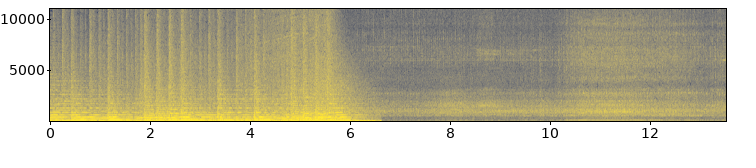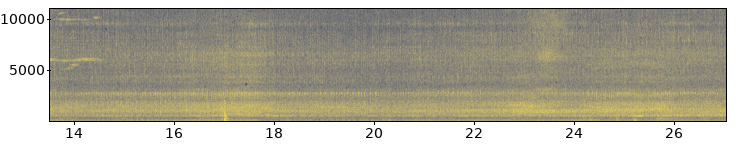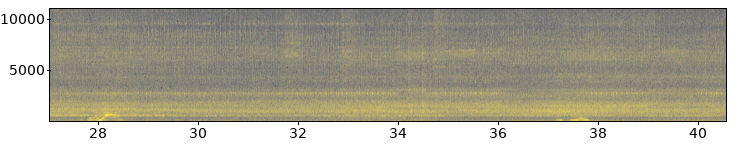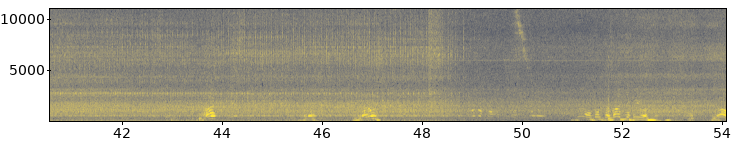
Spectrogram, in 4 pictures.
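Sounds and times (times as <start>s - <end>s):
motorcycle engine idling: 0.0s - 10.7s, 11.3s - 54.0s
trucks idling: 0.0s - 54.0s.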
